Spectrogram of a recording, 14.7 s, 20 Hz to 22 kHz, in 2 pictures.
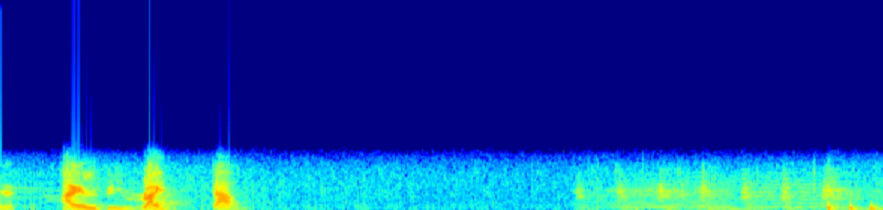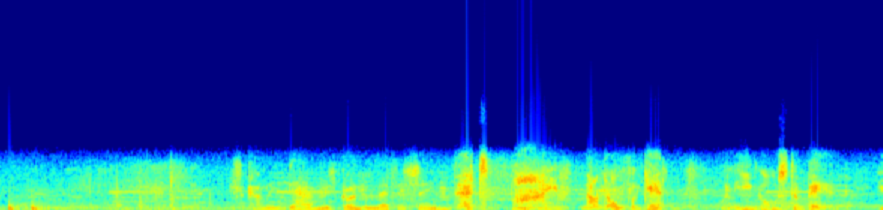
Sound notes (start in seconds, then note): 4.8 soft whimsical music; 6.9 knocks softly on box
